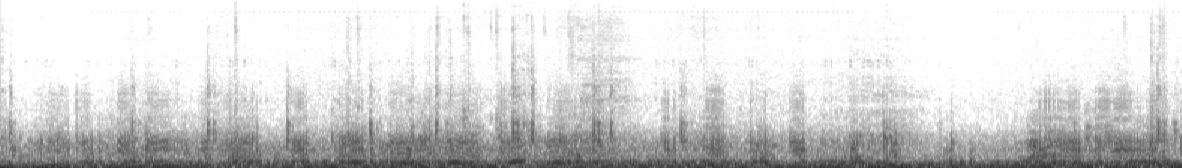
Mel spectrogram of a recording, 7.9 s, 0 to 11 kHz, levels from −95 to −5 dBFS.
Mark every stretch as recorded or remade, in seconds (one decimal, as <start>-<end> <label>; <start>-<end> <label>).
0.0-0.6 remade; 0.6-5.7 recorded; 5.7-6.6 remade; 6.6-7.9 recorded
